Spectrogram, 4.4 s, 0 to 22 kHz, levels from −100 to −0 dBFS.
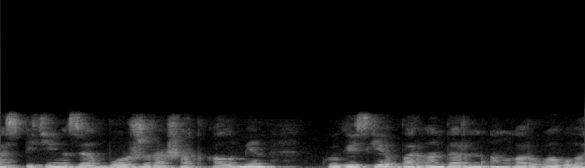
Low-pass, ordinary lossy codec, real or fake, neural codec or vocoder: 7.2 kHz; none; real; none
